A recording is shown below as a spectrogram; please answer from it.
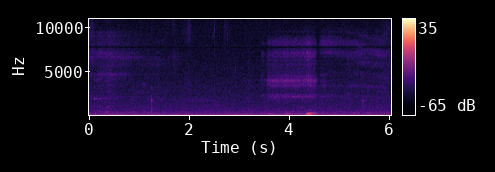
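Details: Sleeping dachshund snoring loudly: soft, low rattling breath noise with a brief snort.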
